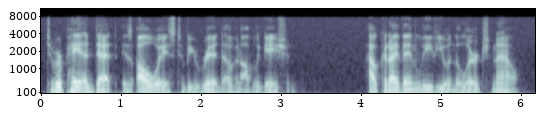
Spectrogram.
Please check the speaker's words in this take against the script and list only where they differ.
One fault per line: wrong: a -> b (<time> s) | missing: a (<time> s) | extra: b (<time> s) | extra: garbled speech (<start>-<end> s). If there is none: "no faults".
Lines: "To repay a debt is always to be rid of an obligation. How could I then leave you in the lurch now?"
no faults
